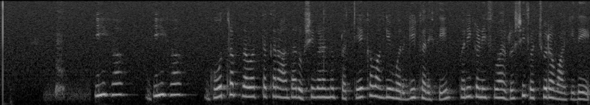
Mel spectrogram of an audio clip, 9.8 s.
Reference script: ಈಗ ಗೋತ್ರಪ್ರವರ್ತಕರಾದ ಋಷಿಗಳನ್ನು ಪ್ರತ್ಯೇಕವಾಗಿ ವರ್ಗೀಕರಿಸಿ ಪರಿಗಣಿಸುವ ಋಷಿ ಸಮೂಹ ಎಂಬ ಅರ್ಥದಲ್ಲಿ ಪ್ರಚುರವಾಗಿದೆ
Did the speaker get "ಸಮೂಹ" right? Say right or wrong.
wrong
